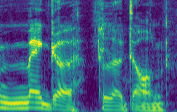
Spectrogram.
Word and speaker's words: Megalodon: radio how many uh how many syllables in uh Megalodon CU I call it Megalodon should it be megaladon oh I've been saying Megalodon I might be right I say Megalodon do you know why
